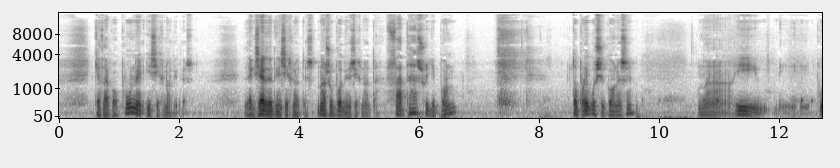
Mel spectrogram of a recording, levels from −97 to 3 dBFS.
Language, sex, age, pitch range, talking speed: Greek, male, 50-69, 80-100 Hz, 115 wpm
